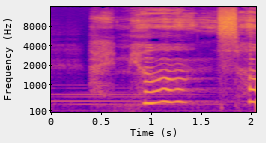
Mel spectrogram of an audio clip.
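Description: Live ballad with a female solo voice over soft accompaniment of held notes. The first second is a quiet passage, then she sings a held line with vibrato from about a second in.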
